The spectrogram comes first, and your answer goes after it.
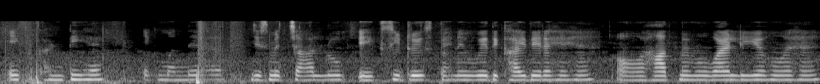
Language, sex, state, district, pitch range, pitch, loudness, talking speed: Hindi, female, Rajasthan, Nagaur, 205-210 Hz, 210 Hz, -19 LUFS, 185 wpm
